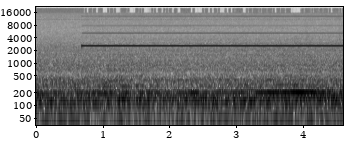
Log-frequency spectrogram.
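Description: A multimeter's continuity beep while a tactile switch from a Novita BDN353 bidet controller board is tested, a steady high tone starting early and holding throughout over a low background hum.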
